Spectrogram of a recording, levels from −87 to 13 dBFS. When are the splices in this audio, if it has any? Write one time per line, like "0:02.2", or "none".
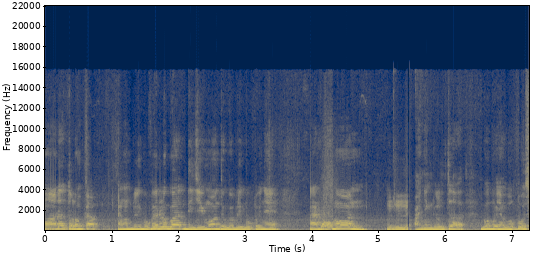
0:05.5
